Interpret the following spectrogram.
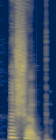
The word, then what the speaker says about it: خشب: Okay, so it's خشب, خشب, خشب, خشب.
